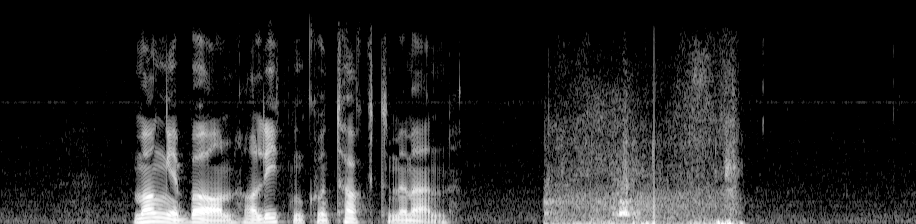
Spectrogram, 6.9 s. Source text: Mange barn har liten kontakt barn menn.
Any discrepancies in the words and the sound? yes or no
yes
